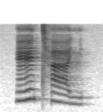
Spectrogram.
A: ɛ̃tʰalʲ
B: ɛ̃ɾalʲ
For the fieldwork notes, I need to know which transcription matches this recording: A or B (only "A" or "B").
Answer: A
